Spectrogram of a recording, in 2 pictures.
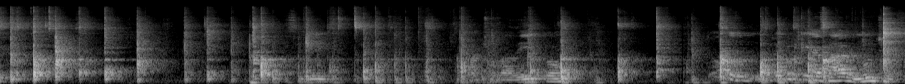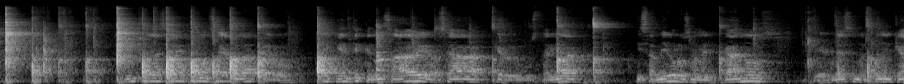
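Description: A metal utensil clicking and scraping against a stainless steel bowl in many quick, irregular taps while mashing and mixing avocado into guacamole. A man's voice can be heard over it in several stretches.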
